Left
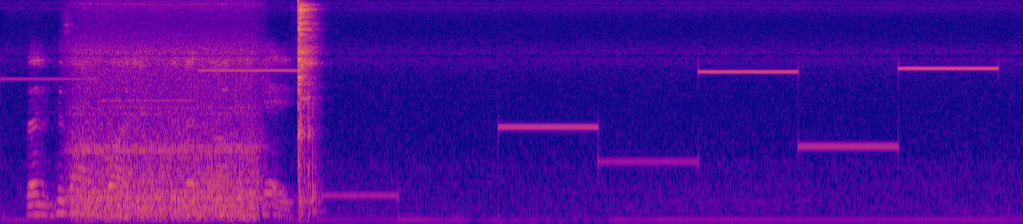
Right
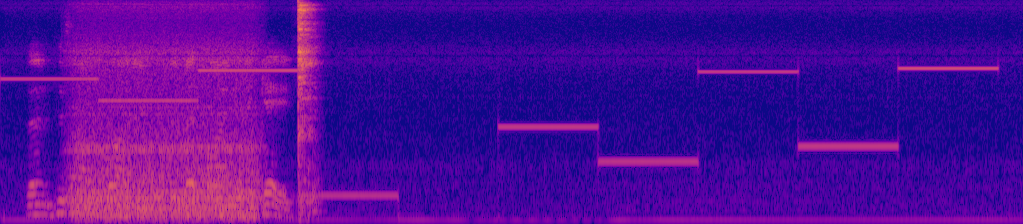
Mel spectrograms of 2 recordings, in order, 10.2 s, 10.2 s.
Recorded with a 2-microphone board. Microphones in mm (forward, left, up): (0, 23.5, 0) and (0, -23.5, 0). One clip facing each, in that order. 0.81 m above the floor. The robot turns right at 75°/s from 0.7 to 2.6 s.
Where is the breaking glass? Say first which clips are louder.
Left 3 dB; 75° left (ahead or behind), 1.3 m.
